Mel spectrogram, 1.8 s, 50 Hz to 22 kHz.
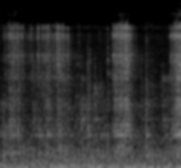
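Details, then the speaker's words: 1962 Olympia SM5 typewriter platen line-space ratchet: quick dry clicks as roller turns when engaged, silent when released for fine adjustment; normal behaviour. "I don't know if you can hear it clicking. And then when it's free, it doesn't click."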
